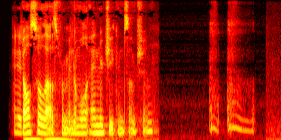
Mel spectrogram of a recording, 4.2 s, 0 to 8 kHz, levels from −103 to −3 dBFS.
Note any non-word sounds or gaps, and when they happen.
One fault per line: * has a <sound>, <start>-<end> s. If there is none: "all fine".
* has a throat clearing, 3.1-3.9 s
